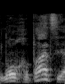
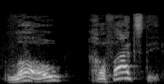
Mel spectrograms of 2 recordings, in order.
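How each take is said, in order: First: It is said without a pause, in one breath. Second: There is a pause after the first word. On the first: It is one statement: I don't want to take her. The speaker calls it right. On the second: It sounds like two separate statements. The speaker calls it wrong.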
